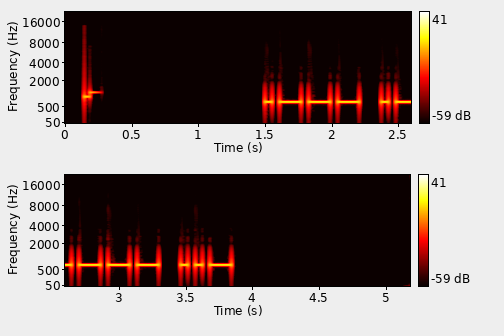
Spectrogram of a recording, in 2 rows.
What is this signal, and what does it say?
Morse code, heard as a keyed tone, about 22 wpm, 700 Hz. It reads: J1U
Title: Three Challenging Letter-Number Combinations 22wpm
